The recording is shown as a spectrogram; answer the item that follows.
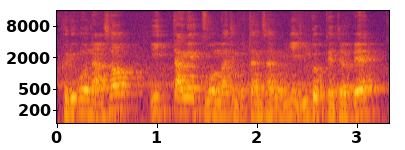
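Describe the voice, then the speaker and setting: A man's voice: a little high, brisk, a little mellow, roomy sound, recorded from a distance, a little hiss or hum, rough recording. A man preaching as a pastor, giving a teaching sermon. He goes through a chart step by step.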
